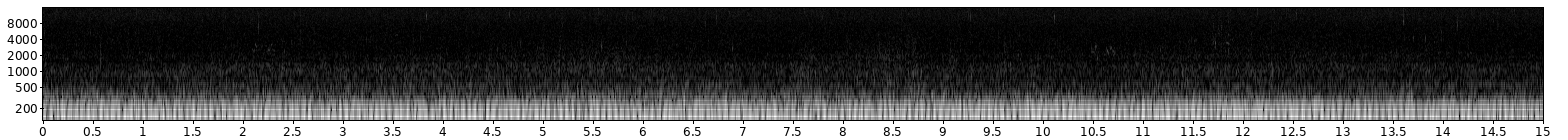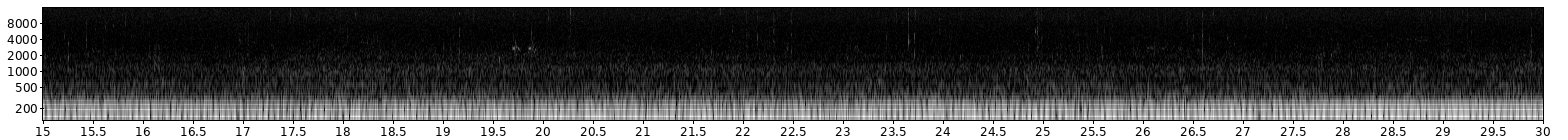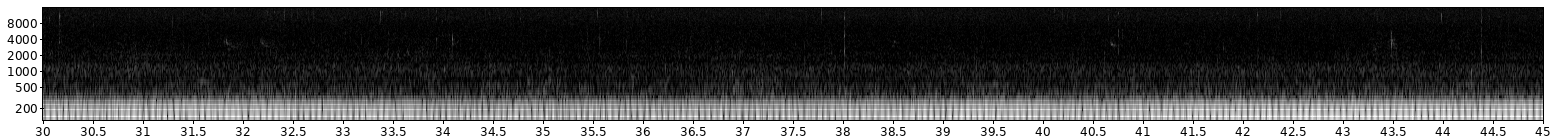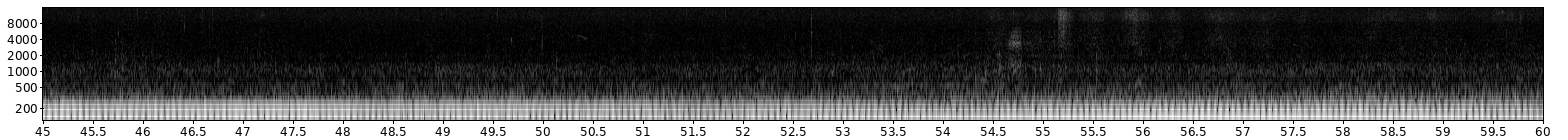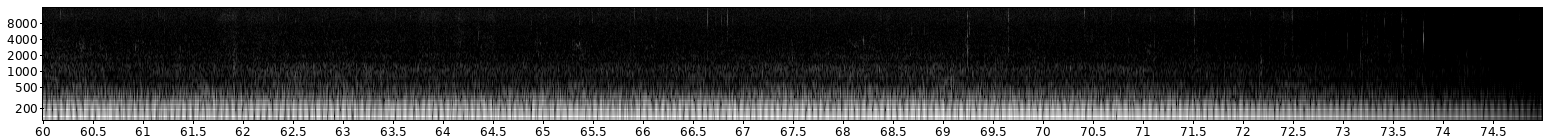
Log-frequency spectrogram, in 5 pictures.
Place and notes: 奎璧山地質公園, Penghu County - The distant sound of fishing vessels
The distant sound of fishing vessels
Zoom H2n MS+XY
Penghu County, Huxi Township, 21 October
